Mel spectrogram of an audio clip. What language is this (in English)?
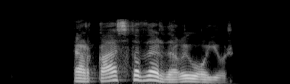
Kabyle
